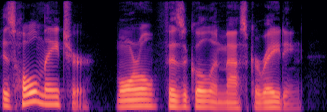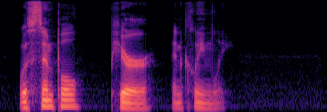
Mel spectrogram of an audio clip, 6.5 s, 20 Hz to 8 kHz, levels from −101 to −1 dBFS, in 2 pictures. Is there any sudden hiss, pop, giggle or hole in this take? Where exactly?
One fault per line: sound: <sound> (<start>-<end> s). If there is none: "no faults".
no faults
